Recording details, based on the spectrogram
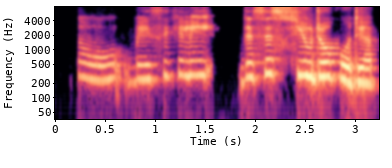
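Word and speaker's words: pseudopodia: So basically this is pseudo podia. P is silent.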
